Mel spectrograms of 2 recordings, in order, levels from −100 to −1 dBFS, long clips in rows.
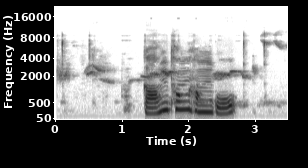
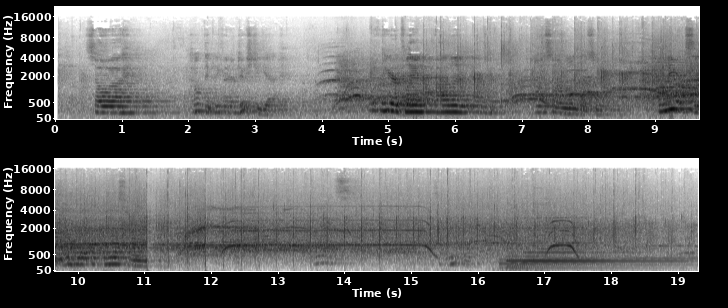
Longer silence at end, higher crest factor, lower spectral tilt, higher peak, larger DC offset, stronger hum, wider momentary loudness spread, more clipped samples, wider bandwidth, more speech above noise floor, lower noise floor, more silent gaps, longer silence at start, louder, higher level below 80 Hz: about the same, 0.1 s vs 0 s; about the same, 18 dB vs 18 dB; about the same, -5.5 dB/octave vs -4.5 dB/octave; about the same, -2 dBFS vs 0 dBFS; neither; neither; first, 18 LU vs 15 LU; neither; second, 9.8 kHz vs 16.5 kHz; first, 28 dB vs 24 dB; first, -45 dBFS vs -40 dBFS; neither; about the same, 0.05 s vs 0.05 s; about the same, -18 LUFS vs -18 LUFS; second, -72 dBFS vs -58 dBFS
